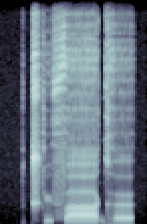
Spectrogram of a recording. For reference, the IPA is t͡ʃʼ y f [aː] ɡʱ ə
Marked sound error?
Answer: no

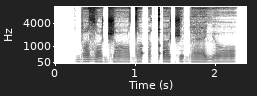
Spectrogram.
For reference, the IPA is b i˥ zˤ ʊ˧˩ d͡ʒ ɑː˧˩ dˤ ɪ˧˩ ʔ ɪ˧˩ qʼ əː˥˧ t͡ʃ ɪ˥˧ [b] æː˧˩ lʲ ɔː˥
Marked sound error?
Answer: no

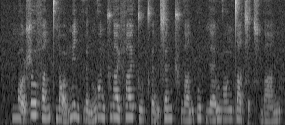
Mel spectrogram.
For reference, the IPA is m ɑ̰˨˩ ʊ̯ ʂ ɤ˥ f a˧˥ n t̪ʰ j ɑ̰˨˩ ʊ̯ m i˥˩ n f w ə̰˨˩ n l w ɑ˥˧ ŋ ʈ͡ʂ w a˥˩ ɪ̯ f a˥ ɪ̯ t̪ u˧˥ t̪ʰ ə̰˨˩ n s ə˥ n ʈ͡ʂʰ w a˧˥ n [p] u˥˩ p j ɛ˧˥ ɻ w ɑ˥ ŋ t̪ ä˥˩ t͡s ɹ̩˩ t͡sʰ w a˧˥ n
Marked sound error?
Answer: no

